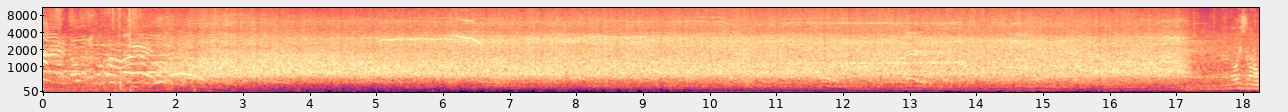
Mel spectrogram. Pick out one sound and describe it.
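A large crowd roars and cheers loudly in a big arena.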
